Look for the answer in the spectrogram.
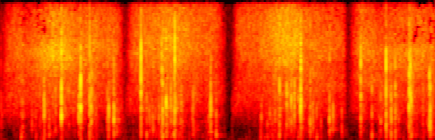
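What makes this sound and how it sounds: An orange paper-foil coffee bag full of beans is held sideways while a palm rubs and presses along its surface. The result is a steady stream of bright, dry crinkles and crackles with sharp little snaps, broken by brief quiet pauses.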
